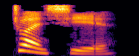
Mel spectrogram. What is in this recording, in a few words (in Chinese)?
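"撰写" Mandarin Chinese; hsk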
